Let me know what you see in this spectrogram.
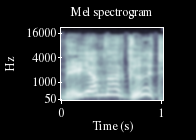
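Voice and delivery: high, slow self-doubting tone. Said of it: "You're like".

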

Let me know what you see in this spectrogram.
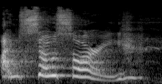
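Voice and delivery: high, slow, wailing, overly dramatic voice.

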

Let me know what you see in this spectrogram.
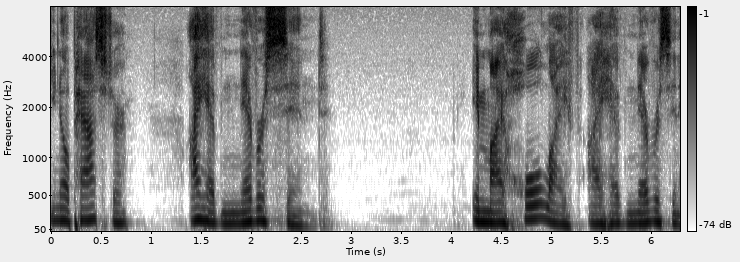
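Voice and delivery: mock-proud tone. A pastor retells an elderly church woman's words to him, imitating a proud tone. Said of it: "she said it with such pride".

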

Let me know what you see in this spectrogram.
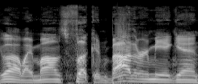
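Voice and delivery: ordinary talk

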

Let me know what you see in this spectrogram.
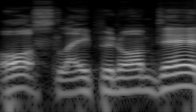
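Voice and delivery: put-on Australian accent. Repeating the other speaker's quote in an Australian accent. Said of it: "it was more Australian".

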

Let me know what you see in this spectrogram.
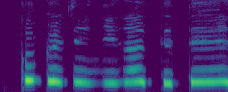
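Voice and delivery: mock crying voice. Retelling a dream, quoting own words to a clerk: retelling own crying. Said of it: "泣きながらめっちゃ説明したのね".

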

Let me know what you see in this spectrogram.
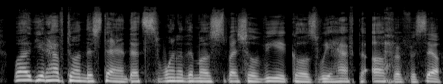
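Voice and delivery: clumsy, badly butchered British accent. Retelling what a car dealer told him, butchered accent imitation. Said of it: "I'm going to totally butcher the accent".

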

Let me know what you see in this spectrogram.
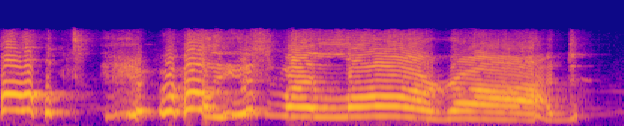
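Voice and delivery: acted shouting. Acting out a line a movie character yells out, retelling a yell. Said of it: "You can do it".

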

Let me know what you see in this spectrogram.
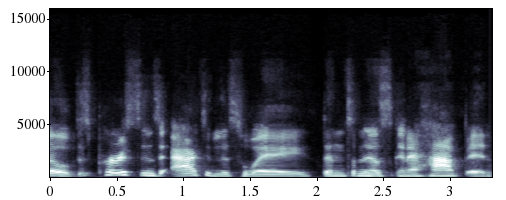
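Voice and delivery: ordinary delivery

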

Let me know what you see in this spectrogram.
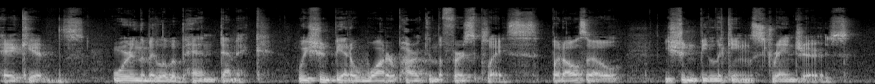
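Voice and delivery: deep, dramatic crime-show narrator announcer voice. Telling a group of kids at a water park off, in Law and Order announcer voice. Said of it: "I switch to my best Law and Order announcer voice".

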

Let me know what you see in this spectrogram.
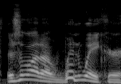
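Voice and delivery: voice cracking up high mid-phrase. Praising a game they love, the speaker's voice cracks mid-sentence. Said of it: "oh my voice cracked".

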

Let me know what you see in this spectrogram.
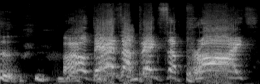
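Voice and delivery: grating put-on comic voice. Voicing a character during the game, in a Gilbert Gottfried voice. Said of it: "Is that Gilbert Godfrey?".

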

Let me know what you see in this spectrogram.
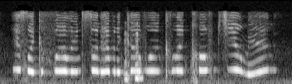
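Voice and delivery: man's voice, pitched very high. Reading out another person's message in his voice: reading in another man's voice. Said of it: "Let me read in his voice".

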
